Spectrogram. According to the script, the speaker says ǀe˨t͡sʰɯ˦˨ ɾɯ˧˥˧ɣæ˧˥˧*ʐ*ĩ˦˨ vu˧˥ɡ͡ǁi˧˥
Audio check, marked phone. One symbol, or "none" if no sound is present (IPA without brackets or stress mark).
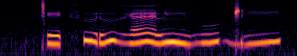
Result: l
